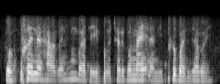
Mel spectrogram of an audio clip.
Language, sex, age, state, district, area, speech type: Bodo, male, 18-30, Assam, Kokrajhar, rural, conversation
